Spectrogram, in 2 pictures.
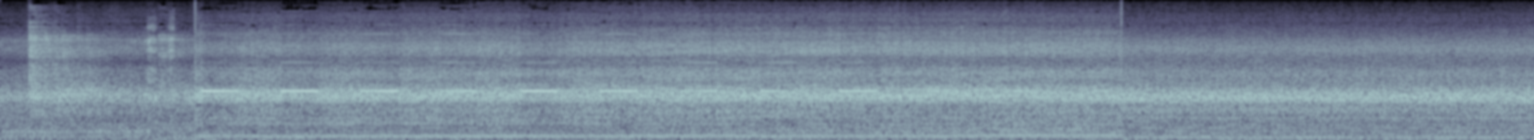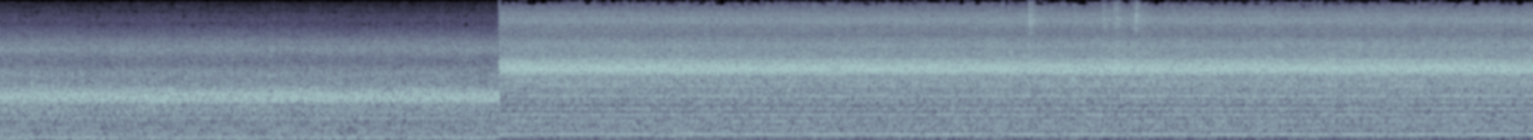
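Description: A vehicle's reversing alarm beeping at a steady pace, a little more than once a second, over a steady engine rumble. The beeping stops after about ten seconds, leaving steady engine or machinery running, which changes in tone about twenty seconds in.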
